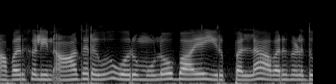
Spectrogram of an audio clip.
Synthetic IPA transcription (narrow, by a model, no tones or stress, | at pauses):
ɐʋɐɾɣɐɭɪnʔaːðɐɾɐʋɯɔɾɯmʊɭoːbaːjɐɪɾɯpːɐlːaːʋɐɾɣɐɭɐðɯ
